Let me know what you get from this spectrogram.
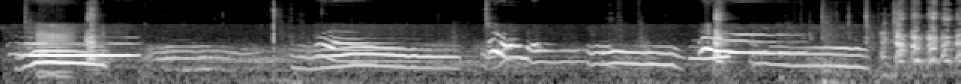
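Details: Dog howling in long, sustained, tonal wails that rise and fall and bend upward in places, with several separate howls and a burst of short, noisy yips at the close.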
